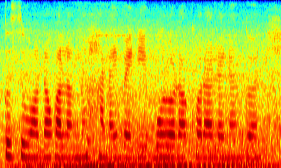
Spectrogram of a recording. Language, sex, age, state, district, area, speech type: Bodo, female, 18-30, Assam, Chirang, urban, spontaneous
